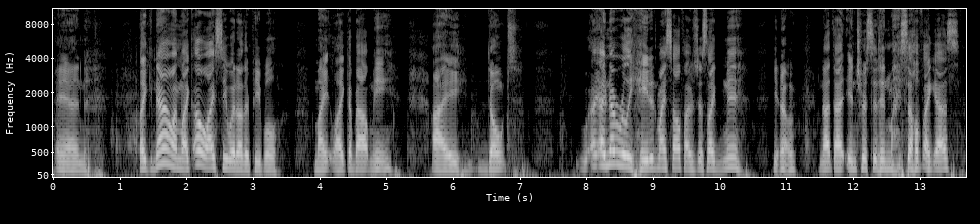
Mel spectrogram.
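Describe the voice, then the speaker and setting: A man's voice: a little high, measured pace, smooth, dry recording. A man co-hosting a podcast, chatting casually and rambling a little as he walks an outdoor mountain trail. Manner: chatty, rambling, laughs often. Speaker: podcast co-host. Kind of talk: casual chat on a hike.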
